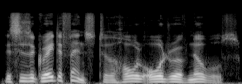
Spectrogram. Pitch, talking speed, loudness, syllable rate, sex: 120 Hz, 270 wpm, -17 LUFS, 7.0 syllables/s, male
